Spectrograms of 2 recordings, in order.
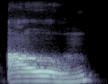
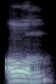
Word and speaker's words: Om: them together, it becomes Aum. But by the rules of Sanskrit grammar, when you put A and U together, it becomes O. So that's when if you pronounce it Om, you are pronouncing it correctly.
